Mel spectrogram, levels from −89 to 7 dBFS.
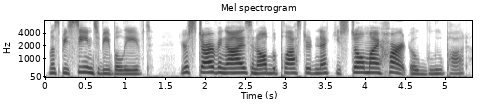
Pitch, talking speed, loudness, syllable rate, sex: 230 Hz, 200 wpm, -18 LUFS, 5.6 syllables/s, female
